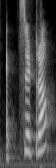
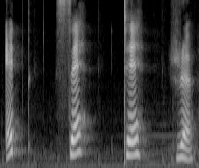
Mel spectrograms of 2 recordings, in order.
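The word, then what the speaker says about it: et cetera: एक्सेट्रा। इसकी pronunciation है eight से टे र, एटसेट्रा।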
